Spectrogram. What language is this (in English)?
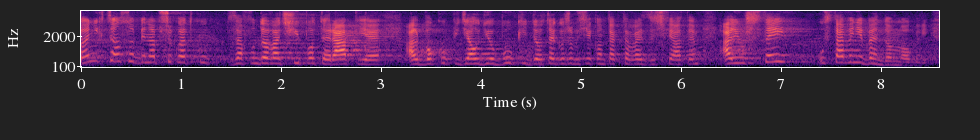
Polish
